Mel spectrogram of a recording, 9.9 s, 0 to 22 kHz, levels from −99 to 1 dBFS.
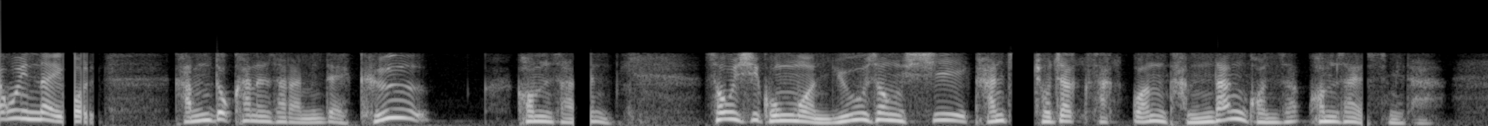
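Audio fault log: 0.42 to 0.66 s, 3.82 to 3.94 s, 6.74 to 6.90 s, 9.08 to 9.12 s: packet loss filled with silence. The speech drops to dead silence with hard edges, losing about 160, 120, 160 and 40 ms. The first loss is broken into pieces, the longest 80 ms. Every gap is a multiple of 20 ms, which fits 20 ms packets. Concealment would fill the gaps with repeated or smeared sound, but here there is nothing, and the narrow telephone band stays steady around the gaps.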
